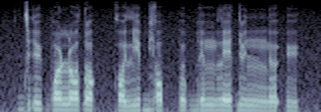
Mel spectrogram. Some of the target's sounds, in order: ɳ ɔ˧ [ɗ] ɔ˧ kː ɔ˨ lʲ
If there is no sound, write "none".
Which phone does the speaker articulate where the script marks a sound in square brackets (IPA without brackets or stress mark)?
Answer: ɗ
